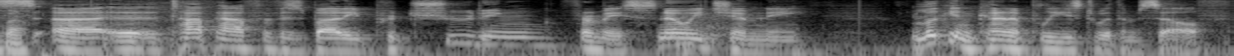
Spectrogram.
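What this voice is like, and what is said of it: Usual voice. Nothing is said of it.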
